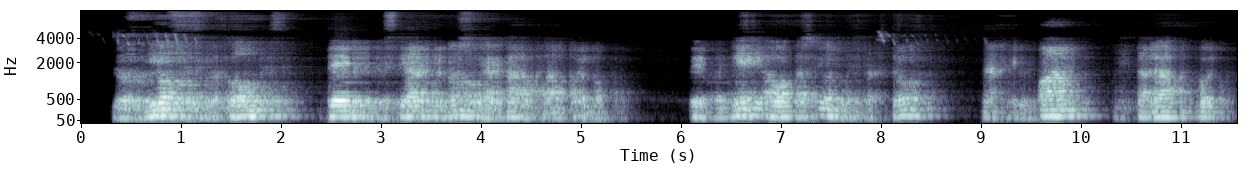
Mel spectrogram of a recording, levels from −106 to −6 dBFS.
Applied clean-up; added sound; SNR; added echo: neural mask model DeepFilterNet 3.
